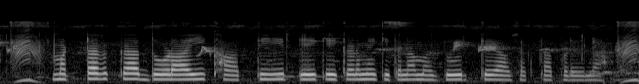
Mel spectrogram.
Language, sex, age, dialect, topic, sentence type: Bhojpuri, female, 18-24, Western, agriculture, question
